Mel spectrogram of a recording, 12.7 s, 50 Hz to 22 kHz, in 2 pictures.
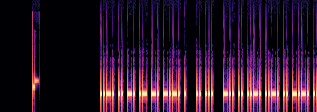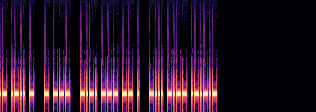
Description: Morse code, heard as a keyed tone, about 40 wpm, 700 Hz. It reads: FINANCE IS DIFFICULT TO COME BY.
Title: Sentences from Top 1500 Words 40wpm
